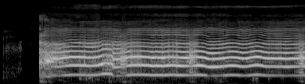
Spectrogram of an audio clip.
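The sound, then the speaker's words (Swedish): A voice imitates the Swedish air raid siren Hesa Fredrik with one long, loud, sustained wailing tone that holds a steady pitch and wavers slightly for about three seconds after a brief quiet start. “Vänta, jag ska, jag ska härma Hesa Fredrik här”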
